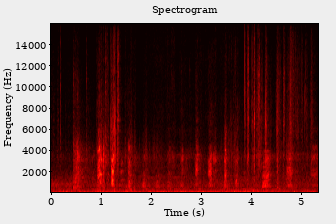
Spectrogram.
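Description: Big dog whimpering and panting outdoors, a run of high whines and yips over steady breathing, close and moderately loud, with no voices.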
